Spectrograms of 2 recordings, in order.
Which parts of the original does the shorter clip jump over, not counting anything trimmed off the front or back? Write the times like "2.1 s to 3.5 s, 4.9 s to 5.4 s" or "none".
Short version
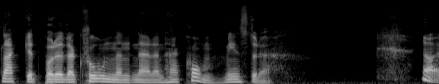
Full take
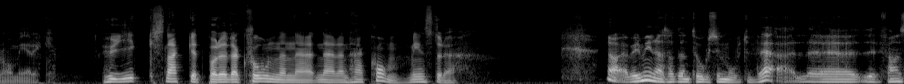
2.9 s to 3.1 s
